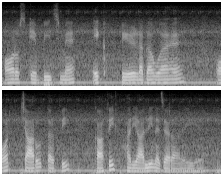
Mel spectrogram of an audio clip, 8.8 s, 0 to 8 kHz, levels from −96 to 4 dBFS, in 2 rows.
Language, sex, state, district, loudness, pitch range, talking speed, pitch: Hindi, male, Madhya Pradesh, Katni, -19 LUFS, 110-125 Hz, 130 wpm, 120 Hz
